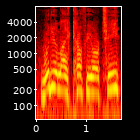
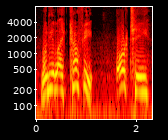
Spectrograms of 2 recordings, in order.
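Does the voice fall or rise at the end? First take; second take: rise; fall. First: The voice rises at the end. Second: The voice falls at the end.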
